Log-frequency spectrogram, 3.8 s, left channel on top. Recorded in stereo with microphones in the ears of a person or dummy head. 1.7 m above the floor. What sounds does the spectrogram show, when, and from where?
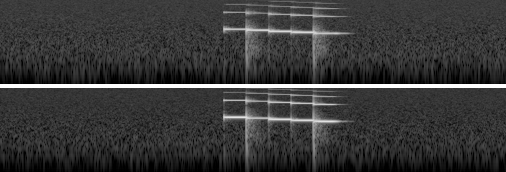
1.7 s an alarm: 35° right (ahead or behind), 1.1 m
